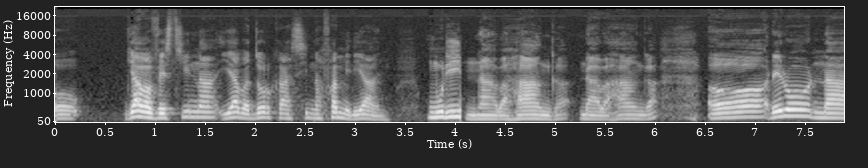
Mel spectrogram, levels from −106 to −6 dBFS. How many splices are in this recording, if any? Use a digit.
1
